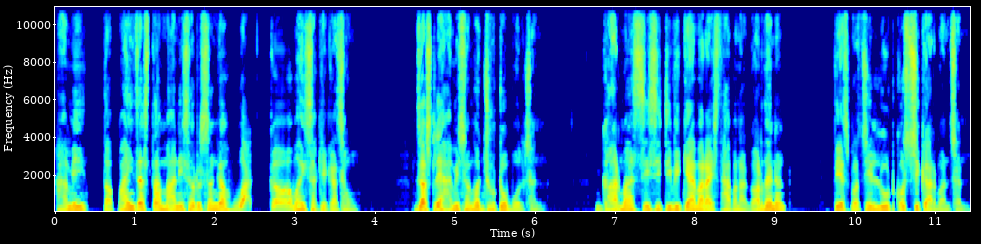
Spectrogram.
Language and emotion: Nepali, disgusted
